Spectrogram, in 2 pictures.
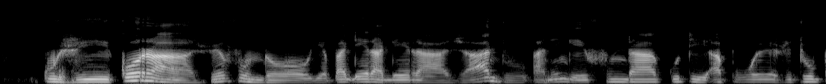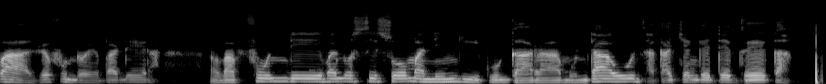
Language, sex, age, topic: Ndau, male, 18-24, education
